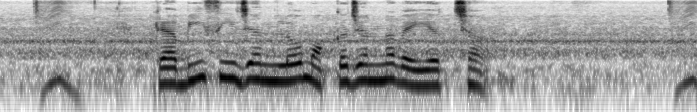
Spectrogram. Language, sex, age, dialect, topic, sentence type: Telugu, female, 18-24, Utterandhra, agriculture, question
